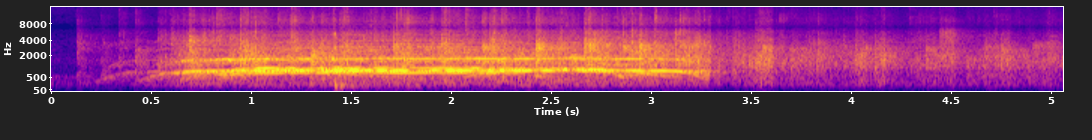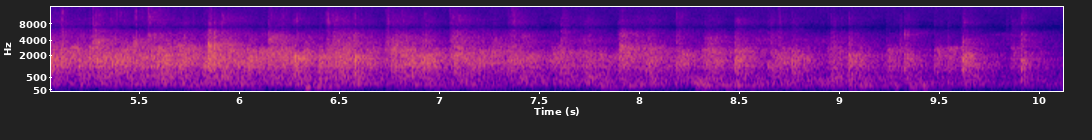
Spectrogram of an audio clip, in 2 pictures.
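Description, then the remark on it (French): A church crowd bursts into loud applause with shrill whistles and cheers for a few seconds, welcoming people invited onto the stage, then settles into steady, softer clapping that continues to the end. “Alors, fais beaucoup de bruit pour les gens qui vont venir.”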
